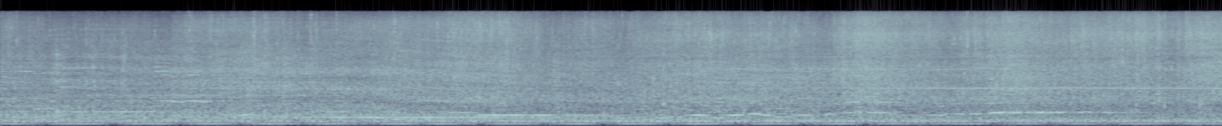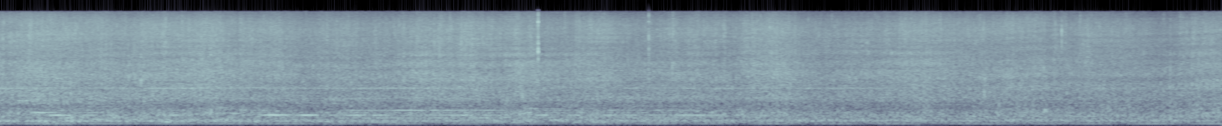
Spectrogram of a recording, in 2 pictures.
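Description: River waves and wind on the water, a steady rush, with quiet background music underneath: a slow melody of short held notes over an even low beat about twice a second.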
